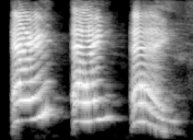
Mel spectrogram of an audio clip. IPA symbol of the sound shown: ai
